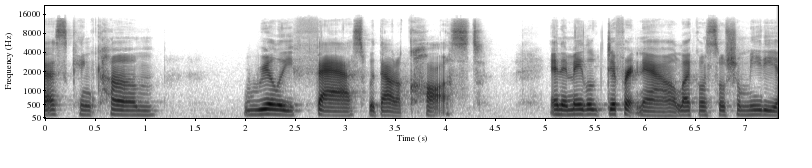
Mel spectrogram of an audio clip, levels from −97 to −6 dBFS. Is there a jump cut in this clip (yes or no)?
no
